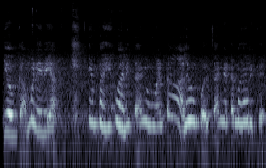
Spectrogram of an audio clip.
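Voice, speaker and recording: A woman's voice: very high voice, normal speed, vocal fry, a little mellow. An anxious young mother, played by an actress,. She sounds worried and close to tears. Faint noise sits behind her. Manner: anxious, tearful. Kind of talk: village family drama acting.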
